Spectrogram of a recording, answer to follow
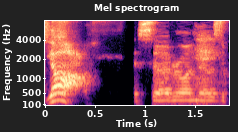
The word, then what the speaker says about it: YAW: We pronounce YAW, just so everyone knows the proper nomenclature.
